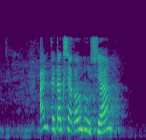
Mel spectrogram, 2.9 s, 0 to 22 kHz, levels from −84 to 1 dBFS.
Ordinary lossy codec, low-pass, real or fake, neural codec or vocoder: Opus, 64 kbps; 7.2 kHz; real; none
